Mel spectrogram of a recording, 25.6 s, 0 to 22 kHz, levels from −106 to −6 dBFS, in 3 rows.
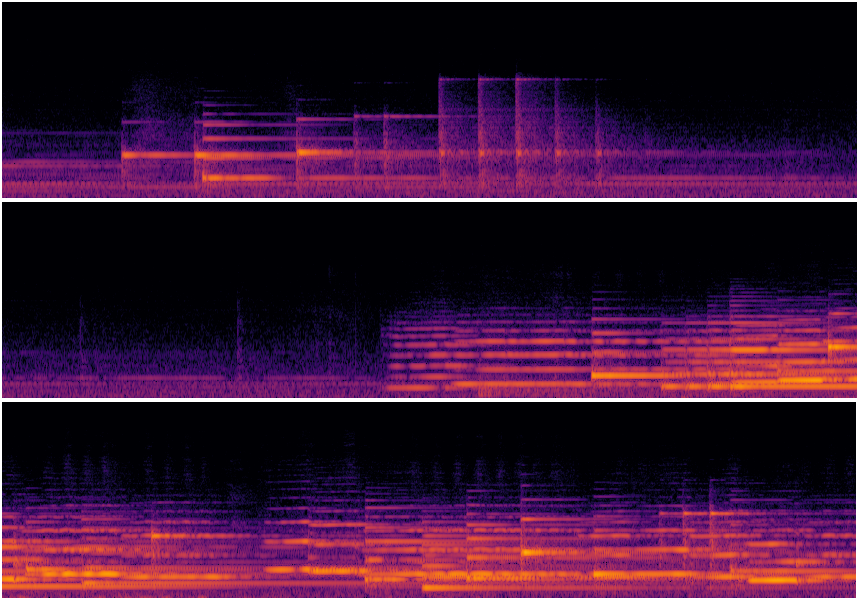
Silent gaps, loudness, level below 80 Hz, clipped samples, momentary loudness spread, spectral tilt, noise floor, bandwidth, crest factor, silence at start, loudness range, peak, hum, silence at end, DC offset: none; -37 LUFS; -74 dBFS; under 0.1%; 22 LU; -8.5 dB/octave; -69 dBFS; 4.6 kHz; 20 dB; 0 s; 22 LU; -20 dBFS; none; 0 s; under 0.1%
